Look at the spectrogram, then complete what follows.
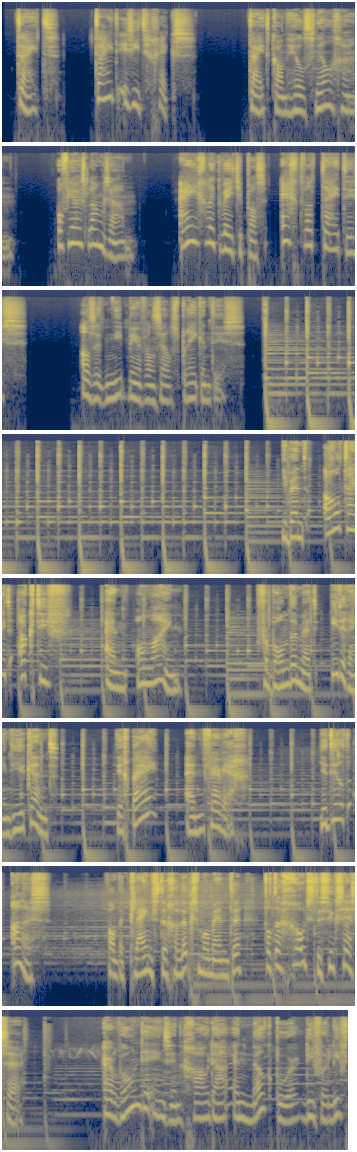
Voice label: female Dutch documentary and narration compilation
